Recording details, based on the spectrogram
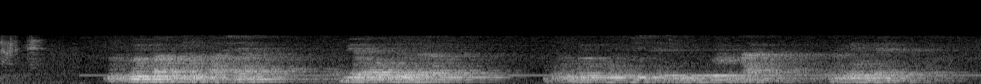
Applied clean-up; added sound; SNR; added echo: none; Telephone; 19 dB; reverberation time 2.2 s.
